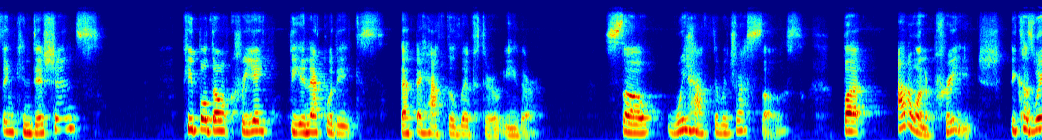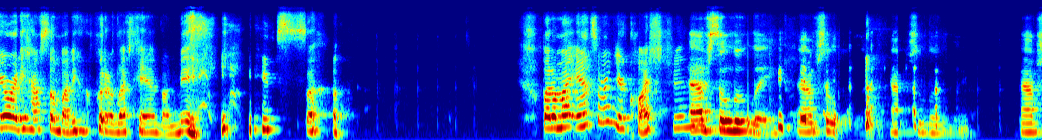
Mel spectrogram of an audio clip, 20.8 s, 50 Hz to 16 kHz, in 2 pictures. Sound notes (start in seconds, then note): 13.4 laughs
